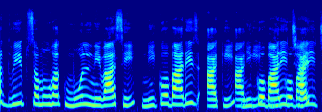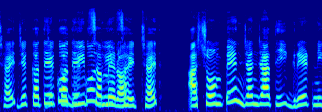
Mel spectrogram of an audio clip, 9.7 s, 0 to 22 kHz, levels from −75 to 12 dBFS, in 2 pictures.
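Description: From 3.51 to 6.71 s a doubled audio track appears: a second, somewhat quieter copy of the speech trails the original by roughly 0.4 s, likely from a second capture path or misaligned edit. Unlike an echo, it has no decay or room colour and cuts in and out abruptly.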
